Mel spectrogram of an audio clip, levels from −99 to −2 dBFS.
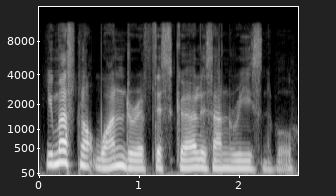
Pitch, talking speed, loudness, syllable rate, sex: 135 Hz, 210 wpm, -19 LUFS, 5.6 syllables/s, male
